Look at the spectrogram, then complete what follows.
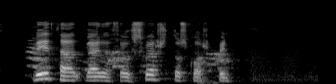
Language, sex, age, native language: Icelandic, female, 40-49, Icelandic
